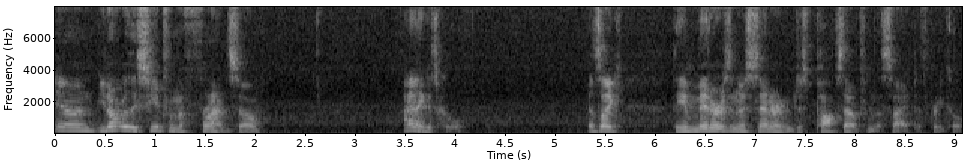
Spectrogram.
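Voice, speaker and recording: Fairly high and somewhat breathy, a man's voice swings very widely in pitch, broken by long, frequent pauses. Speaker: toy reviewer. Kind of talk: product review. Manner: casual, animated.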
